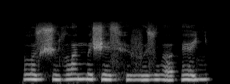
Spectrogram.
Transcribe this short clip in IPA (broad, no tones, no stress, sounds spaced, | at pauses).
lˠ ɵ z ʃ ɵ ʎ lˠ ɛ m ɛ ʃ ɛ z h ʏ v ɵ z w ʌ | ɛ ʎ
